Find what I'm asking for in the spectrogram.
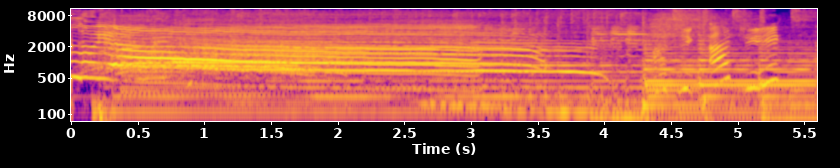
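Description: A crowd of children at a Sunday-school worship service shouts and cheers together, loud and close, over sustained singing and music.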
